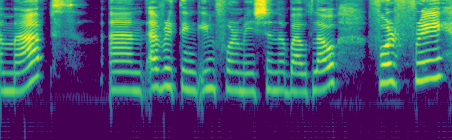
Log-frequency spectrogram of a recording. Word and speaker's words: Laos: And let's start with my first point is the basic informations about Laos or Laos. It depends how you want to say it. I say it like Laos.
